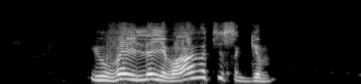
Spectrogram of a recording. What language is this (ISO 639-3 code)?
kab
